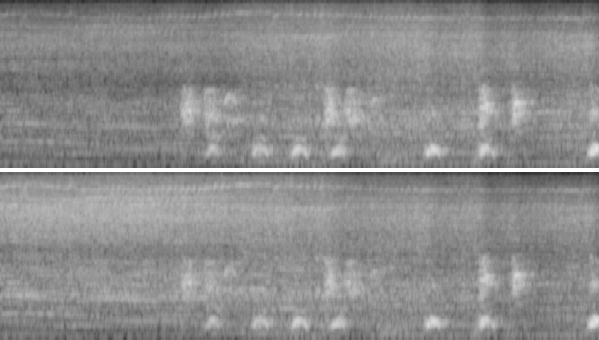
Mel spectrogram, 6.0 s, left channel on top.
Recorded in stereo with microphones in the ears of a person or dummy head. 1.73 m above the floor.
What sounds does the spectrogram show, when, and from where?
0.0 s a drone: 35° right (ahead or behind); by 6.0 s 20° left (ahead or behind)
1.8 s a dog barking: 20° left (ahead or behind)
